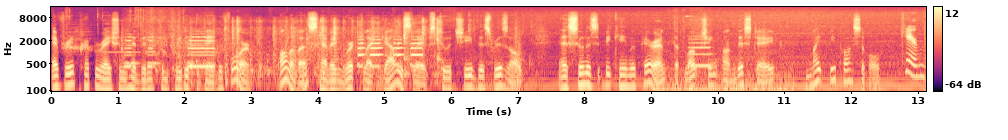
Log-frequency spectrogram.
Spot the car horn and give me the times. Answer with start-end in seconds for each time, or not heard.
1.1-2.5, 4.6-5.6, 9.2-11.2.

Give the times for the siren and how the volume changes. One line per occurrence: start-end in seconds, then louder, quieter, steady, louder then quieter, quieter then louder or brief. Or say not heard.
not heard.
